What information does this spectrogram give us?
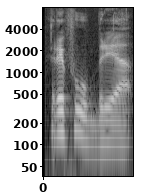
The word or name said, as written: repubbria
